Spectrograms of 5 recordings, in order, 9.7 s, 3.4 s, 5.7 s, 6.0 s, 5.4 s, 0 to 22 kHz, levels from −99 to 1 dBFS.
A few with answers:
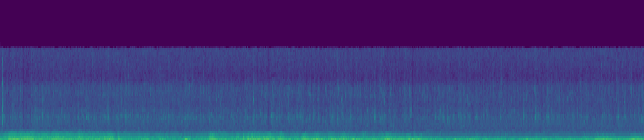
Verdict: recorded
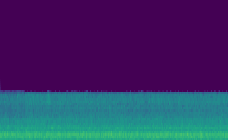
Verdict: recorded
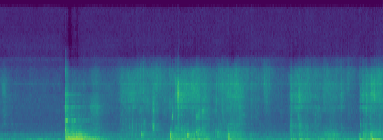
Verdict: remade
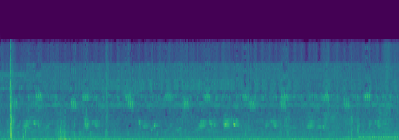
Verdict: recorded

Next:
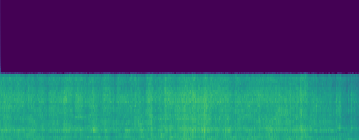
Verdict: remade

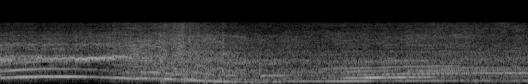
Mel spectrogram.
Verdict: recorded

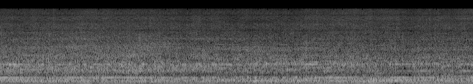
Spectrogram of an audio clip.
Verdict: remade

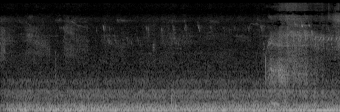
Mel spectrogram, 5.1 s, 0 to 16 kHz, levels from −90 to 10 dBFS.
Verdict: recorded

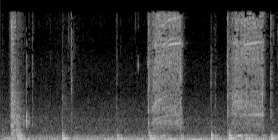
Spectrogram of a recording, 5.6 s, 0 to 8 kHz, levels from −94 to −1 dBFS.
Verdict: recorded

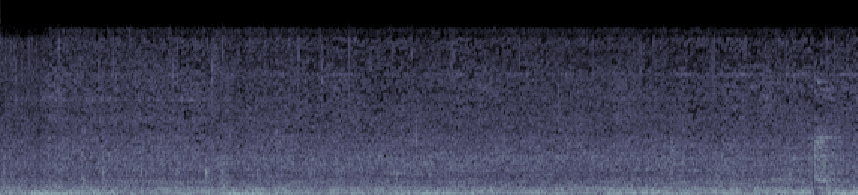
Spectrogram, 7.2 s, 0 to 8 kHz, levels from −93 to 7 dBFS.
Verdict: recorded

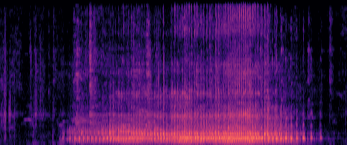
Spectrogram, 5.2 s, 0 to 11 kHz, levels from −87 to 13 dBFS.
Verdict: recorded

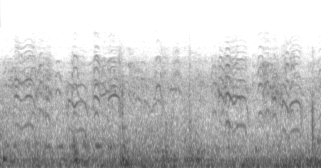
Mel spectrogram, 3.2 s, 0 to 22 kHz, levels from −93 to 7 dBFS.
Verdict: recorded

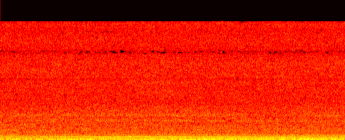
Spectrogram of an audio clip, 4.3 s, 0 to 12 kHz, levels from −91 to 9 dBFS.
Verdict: recorded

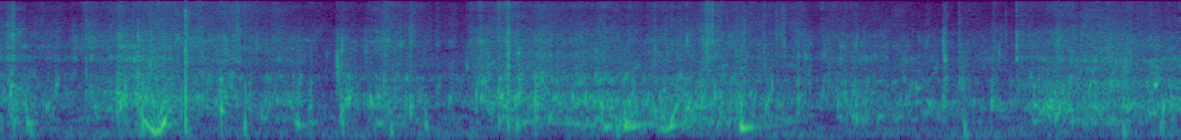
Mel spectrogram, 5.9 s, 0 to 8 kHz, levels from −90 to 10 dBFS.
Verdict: remade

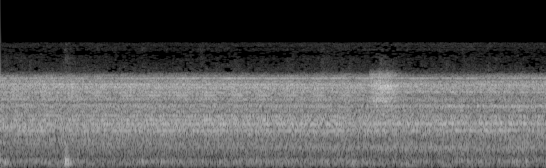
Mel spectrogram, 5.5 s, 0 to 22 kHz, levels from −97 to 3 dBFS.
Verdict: recorded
